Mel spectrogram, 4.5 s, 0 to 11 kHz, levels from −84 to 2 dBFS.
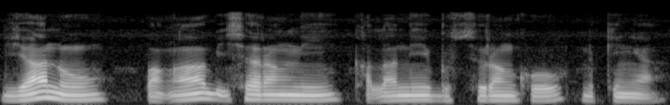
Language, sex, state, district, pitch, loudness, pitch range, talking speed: Garo, male, Meghalaya, South Garo Hills, 110 Hz, -22 LUFS, 100-115 Hz, 80 wpm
